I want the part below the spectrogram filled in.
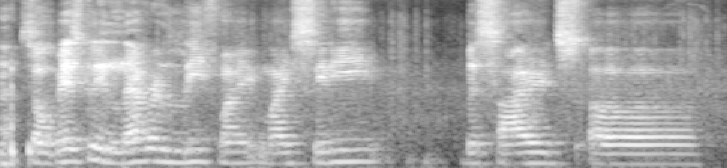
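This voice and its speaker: A man's fairly high voice, fairly slow and monotone with flat intonation, amid noticeable background noise and audible room echo. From Brazil, Curitiba. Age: 20s. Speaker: podcast guest, former exchange student. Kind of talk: casual chat. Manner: halting, many fillers. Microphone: bad audio in first 12 minutes.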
